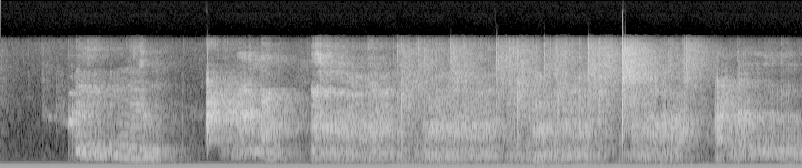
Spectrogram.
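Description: English Bull Terrier puppy growling and barking in a near-continuous run, starting about half a second in, while it bites and paws at a door stopper.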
